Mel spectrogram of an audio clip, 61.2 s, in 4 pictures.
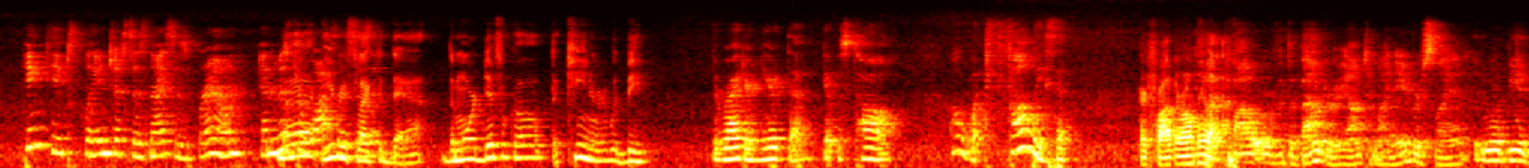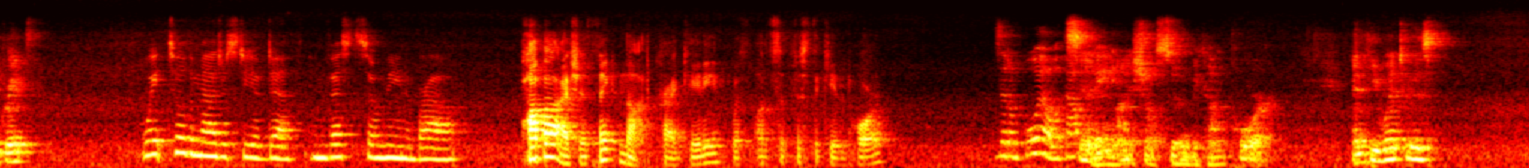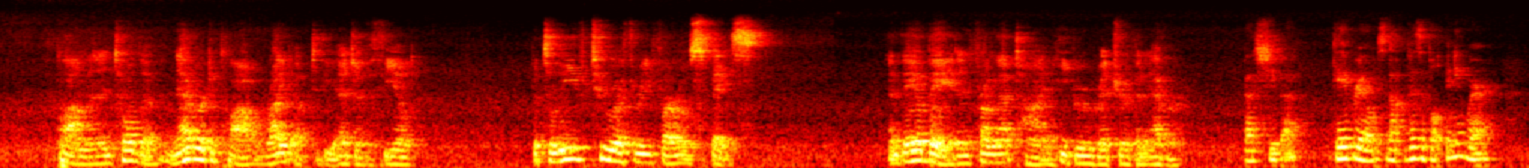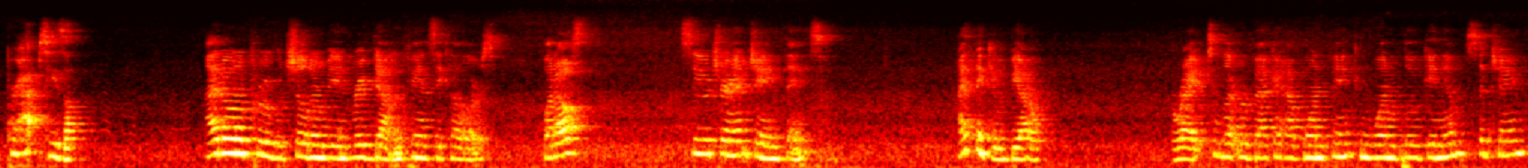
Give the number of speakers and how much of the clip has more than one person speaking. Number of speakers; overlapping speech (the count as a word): six, about 4%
